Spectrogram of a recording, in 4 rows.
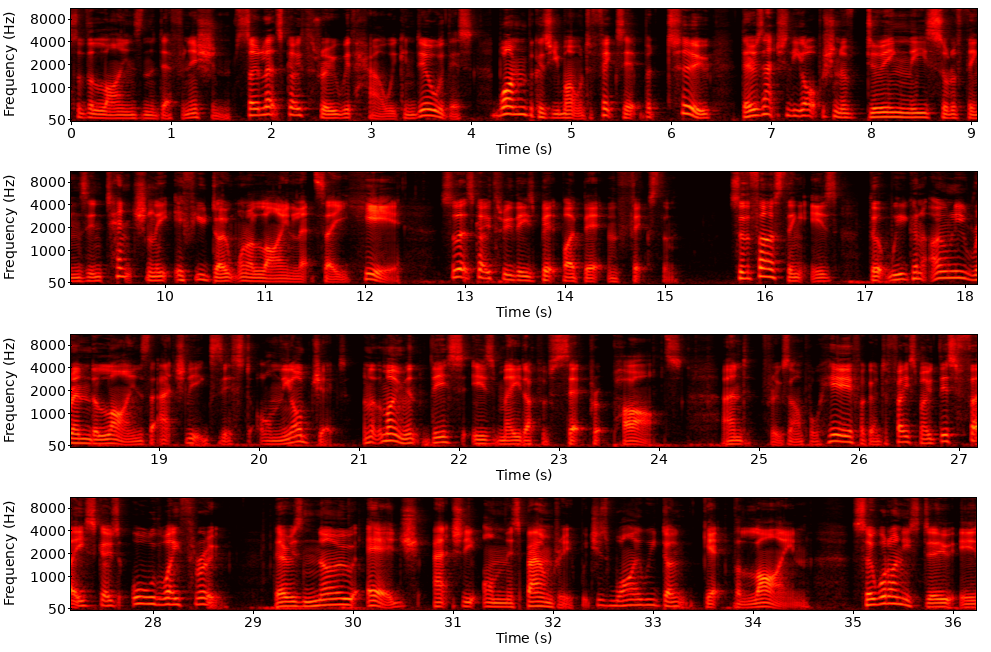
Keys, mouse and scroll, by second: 15.2 click, 16.2-16.8 scroll up 1, 16.9 shift+middle click, 17.2-17.8 scroll up 1, 17.8 middle click, 18.7 scroll down 1, 19.0 click, 19.3 shift+middle click, 19.4 middle click, 19.5 shift+middle click, 19.8 scroll up 1, 20.3 shift+middle click, 20.5 middle click, 20.6 scroll up 1, 21.2 click, 22.3 scroll down 1, 22.7 shift+click, 23.0 click, 23.9 shift+click, 24.3 shift+double click, 24.7 click, 25.0-25.4 scroll up 1, 25.4 Tab, 26.4 click, 26.9 scroll up 1, 27.3 middle click, 29.2 shift+z, 30.2 middle click, 32.4-32.7 scroll down 1, 33.1 Tab, 33.9-34.4 scroll down 1, 34.4-35.7 scroll up 1, 35.7 click, 36.0 shift+click, 36.1 click.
